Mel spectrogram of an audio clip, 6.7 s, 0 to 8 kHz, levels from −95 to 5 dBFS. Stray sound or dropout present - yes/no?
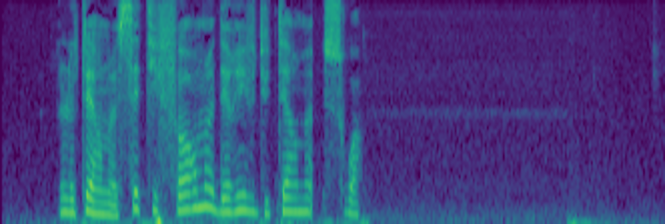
no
